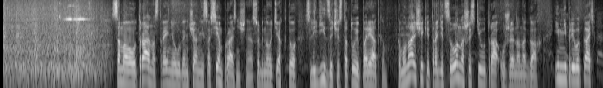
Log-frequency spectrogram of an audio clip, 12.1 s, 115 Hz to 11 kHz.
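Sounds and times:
high thin squeal: 1.1s - 2.0s.

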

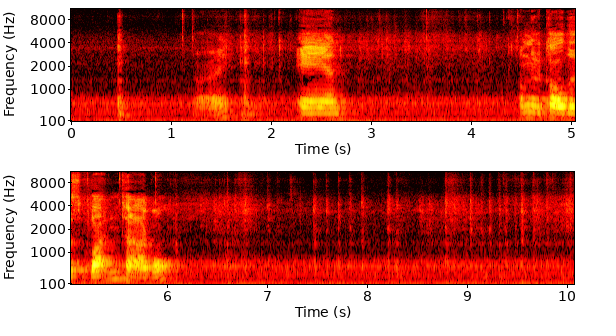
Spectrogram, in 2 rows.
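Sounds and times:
low room hum: 0.0s - 10.0s
faint keyboard typing: 5.8s - 10.0s.

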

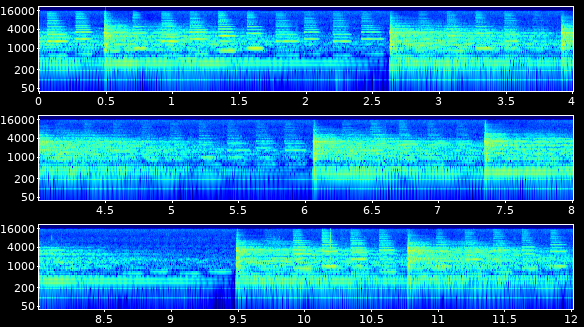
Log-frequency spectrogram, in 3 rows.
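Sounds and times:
looping keyboard chords: 0.0s - 12.0s.

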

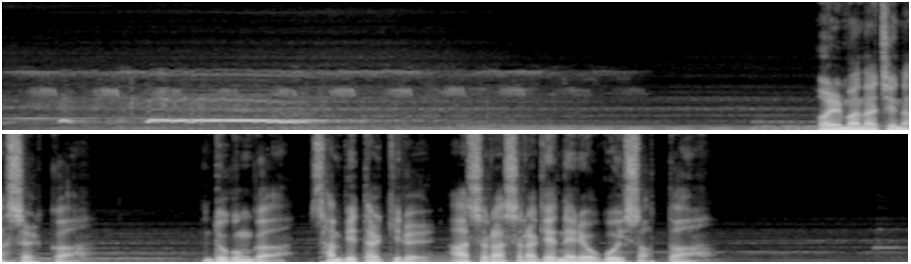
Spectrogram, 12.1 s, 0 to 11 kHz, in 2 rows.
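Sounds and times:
wavering hoot-like call: 0.0s - 3.0s
cricket chirps: 0.0s - 5.4s
soft music drone: 0.0s - 12.0s.

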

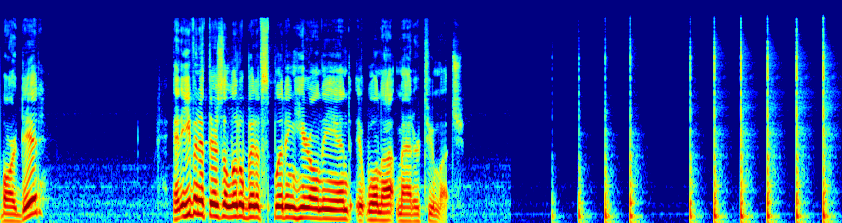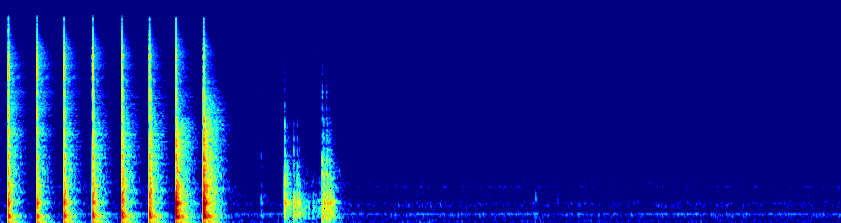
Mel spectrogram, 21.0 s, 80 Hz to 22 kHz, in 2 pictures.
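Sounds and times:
hammer tapping nail into wood: 6.9s - 8.0s, 8.6s - 13.3s.

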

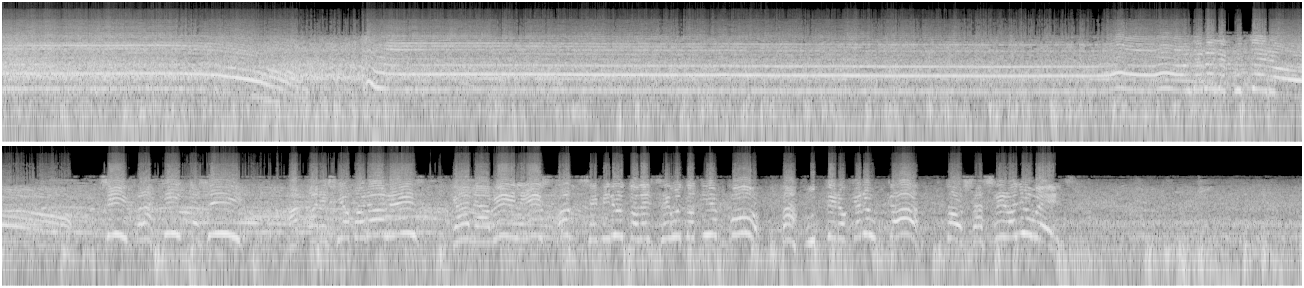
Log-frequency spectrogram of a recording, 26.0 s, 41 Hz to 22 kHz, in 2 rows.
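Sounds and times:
excited shouts: 0.0s - 23.6s
stadium crowd cheering: 0.0s - 26.0s.

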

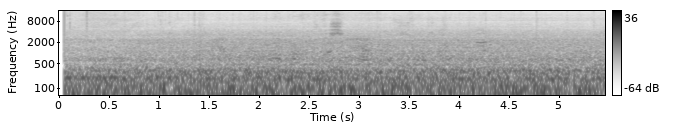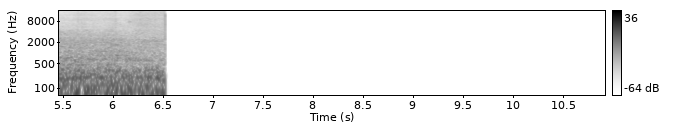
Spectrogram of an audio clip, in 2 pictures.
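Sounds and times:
airplane cabin engine rumble: 0.1s - 6.6s.

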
